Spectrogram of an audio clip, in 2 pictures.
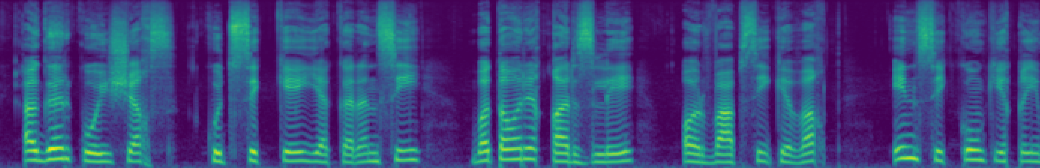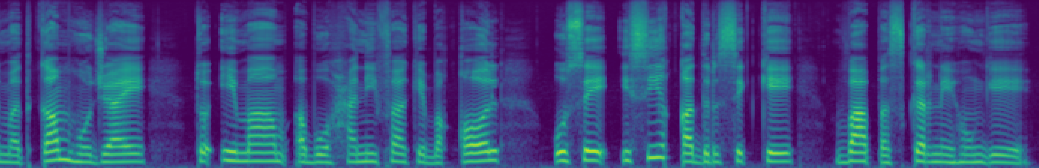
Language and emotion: Urdu, neutral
